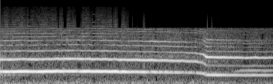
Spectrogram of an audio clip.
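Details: Wolf howl: a single long, steady, tonal note with rich overtones that holds level, then drops sharply in pitch near the end and continues lower. There is no other sound.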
